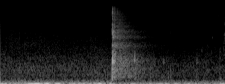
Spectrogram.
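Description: A single short, sharp snap about a second in, over a steady low room hum.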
